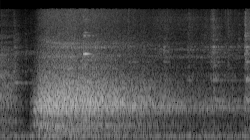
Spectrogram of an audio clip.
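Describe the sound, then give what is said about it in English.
One deep, hard breath during a guided breathing exercise, drawn in forcefully as a strong breathy rush that tapers off slowly over about two seconds, with no talk. “Breathe. Three good breaths. Watch one. Just good breaths. Another hard breath.”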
